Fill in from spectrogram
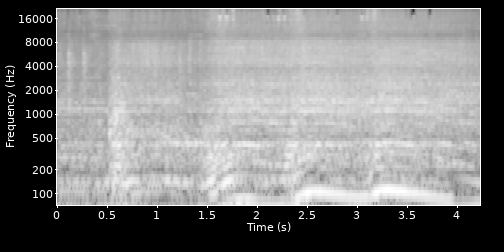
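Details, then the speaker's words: VAZ 2112 after replacing crankshaft pulley, engine blipped from idle: lumpy uneven beat and wavering note, still misfiring on a cylinder; hydraulic lifter ticking audible; owner plans to check ignition module. "зажигания всё равно есть есть такое подтраивает"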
